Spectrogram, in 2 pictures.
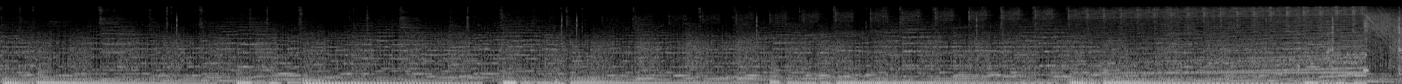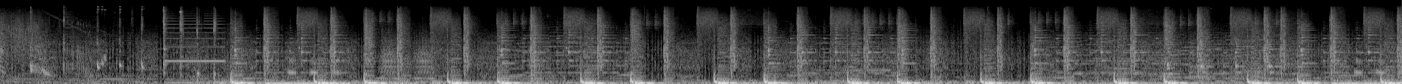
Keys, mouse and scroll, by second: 3.6 click, 5.8 click, 6.1 click, 8.8 click, 10.0 click, 11.9 Up, 13.3 Up, 14.6 Up, 14.8 Up, 15.0 Up, 16.3 Up, 16.5 Up, 16.7 Up, 17.9 Up, 18.1 Up, 19.5 Up, 19.7 Up, 21.4 Up, 22.7 Up, 26.4 click, 27.6 click.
